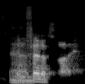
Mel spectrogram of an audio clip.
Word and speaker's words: InfiniFi: about with him today uh concerning his uh infiny is that how you say it yeah yeah that's how you say it infiny but we're gonna get into that a little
